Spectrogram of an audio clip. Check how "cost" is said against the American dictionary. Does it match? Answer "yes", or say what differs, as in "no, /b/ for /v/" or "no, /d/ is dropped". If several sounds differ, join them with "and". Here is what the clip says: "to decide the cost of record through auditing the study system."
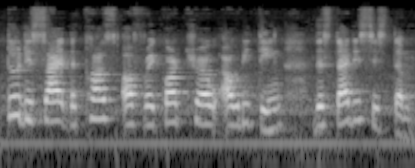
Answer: no, /t/ is dropped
